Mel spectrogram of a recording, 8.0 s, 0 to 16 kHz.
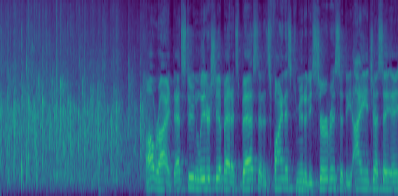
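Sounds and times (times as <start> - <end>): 
room full of people applauding: 0.0 - 3.4
speech: 2.9 - 7.9.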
